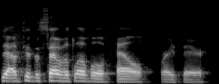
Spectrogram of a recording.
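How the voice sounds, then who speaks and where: A man's voice: medium pitch, fairly quick, lo-fi sound, slight background noise. A man co-commentating a basketball stream, chatting casually and explaining plays in a conversational way. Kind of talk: casual chat and game analysis.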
